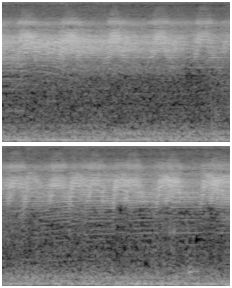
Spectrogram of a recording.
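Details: A cicada drones in a loud, high, hissing buzz that swells and fades in rhythmic pulses roughly twice a second, like a fast pulsing rasp over a constant whine.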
